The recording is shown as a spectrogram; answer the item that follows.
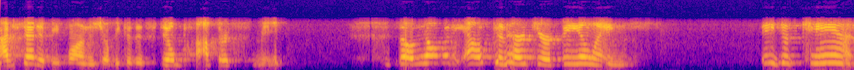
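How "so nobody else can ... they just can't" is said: full-on, high-pitched yelling. A show host talking to listeners on the show, yelling. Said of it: "I'm really yelling today".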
